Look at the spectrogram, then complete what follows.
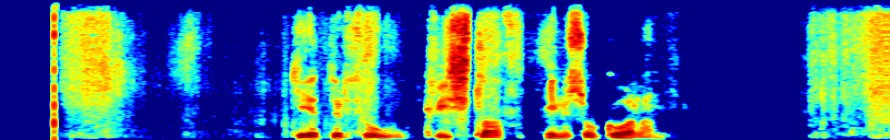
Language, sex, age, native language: Icelandic, male, 20-29, Icelandic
